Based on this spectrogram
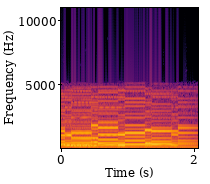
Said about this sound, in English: In round 3, we heard video game sounds. The first sound was the game Galaga.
